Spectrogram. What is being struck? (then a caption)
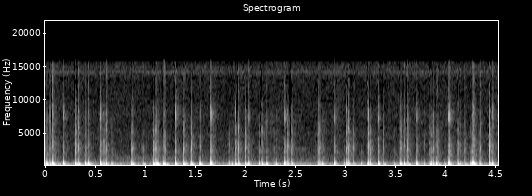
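Hardcover book with glossy cover. Fingernails tap and scratch the glossy printed red dragon cover of a large, flat, solid hardcover art book held up in both hands. A quick, uneven run of dry, dull taps with a deep, low-heavy thud dies away almost instantly, mixed with faint scratchy crackles across the cover.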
